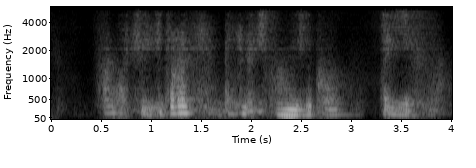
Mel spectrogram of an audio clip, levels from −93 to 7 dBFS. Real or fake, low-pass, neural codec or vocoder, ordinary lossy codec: fake; 5.4 kHz; codec, 44.1 kHz, 0.9 kbps, DAC; MP3, 48 kbps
